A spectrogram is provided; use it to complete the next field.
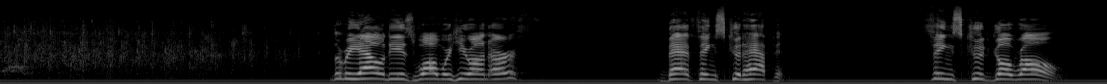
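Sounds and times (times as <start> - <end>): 
audience clapping: 0.0 - 3.4
speech: 3.4 - 5.3, 6.7 - 7.9, 9.2 - 10.6.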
